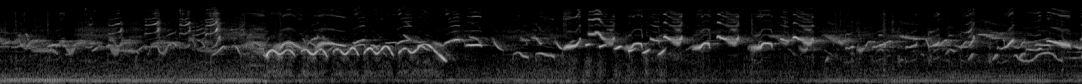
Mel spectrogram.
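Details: Two Chinese hwameis contest in song, Vietnam: a dense, energetic mix of wavering whistles, rapid rolling trills and sharp chips, rising and falling in pitch throughout.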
